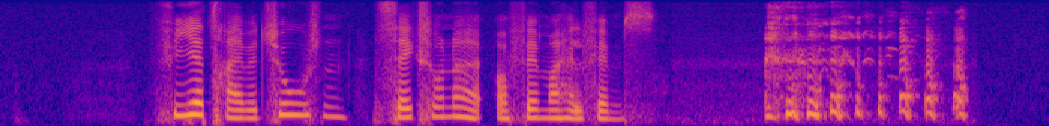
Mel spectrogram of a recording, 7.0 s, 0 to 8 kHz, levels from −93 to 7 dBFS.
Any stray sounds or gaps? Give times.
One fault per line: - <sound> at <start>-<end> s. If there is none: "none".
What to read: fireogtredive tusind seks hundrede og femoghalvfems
- laugh at 5.1-6.5 s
